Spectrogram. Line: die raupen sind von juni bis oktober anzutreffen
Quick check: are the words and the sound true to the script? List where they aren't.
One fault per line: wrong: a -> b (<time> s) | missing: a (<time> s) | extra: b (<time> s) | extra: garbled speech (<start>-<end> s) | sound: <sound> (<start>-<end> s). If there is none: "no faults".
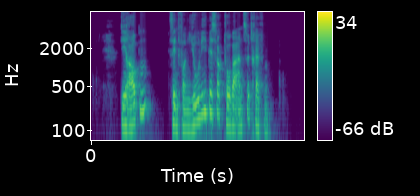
no faults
